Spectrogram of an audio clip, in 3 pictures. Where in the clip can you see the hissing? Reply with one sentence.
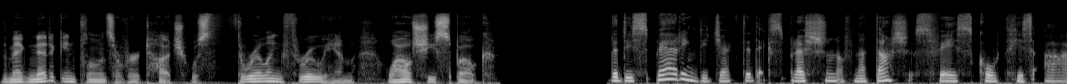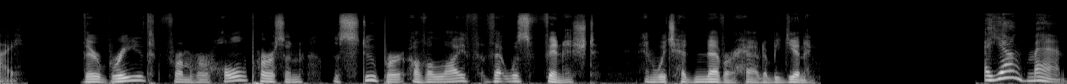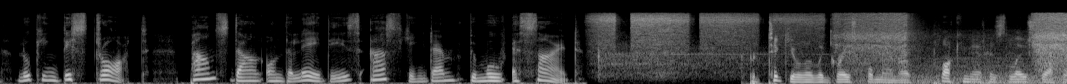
You can hear the hissing from 27.2 to 31.9 s.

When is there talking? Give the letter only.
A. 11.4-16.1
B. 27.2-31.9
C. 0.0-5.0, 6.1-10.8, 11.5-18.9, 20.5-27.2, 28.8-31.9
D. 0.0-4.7
C.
